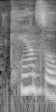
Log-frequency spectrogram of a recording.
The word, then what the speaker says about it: cancel: Cancel, we stress the first syllable. Cancel, cancel.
